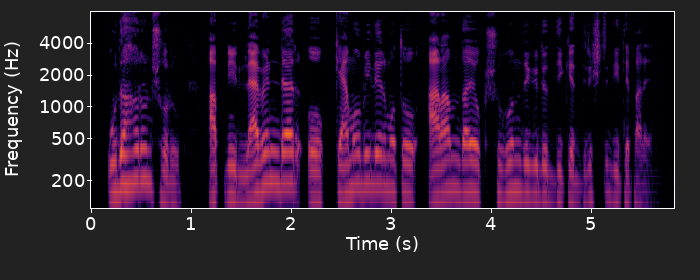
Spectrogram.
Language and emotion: Bengali, neutral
